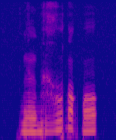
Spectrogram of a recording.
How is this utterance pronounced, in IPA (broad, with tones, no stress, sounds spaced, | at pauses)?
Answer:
ɡ ɛ̃˧ ɡ͡b ɨ˧ ɣ u˦ ɗ ɔ˨ k͡p o˧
